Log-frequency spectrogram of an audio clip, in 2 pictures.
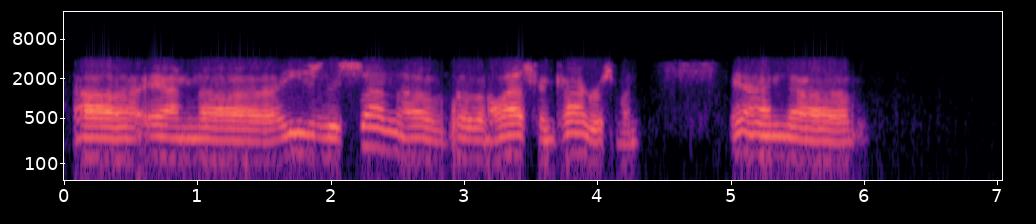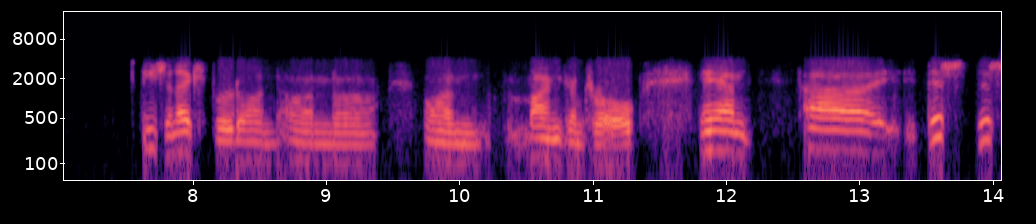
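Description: A man hosting a radio talk show, lecturing in a deliberate, halting way. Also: mid-range voice, dry recording. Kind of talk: talk radio lecture, partly read aloud. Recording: tinny, phone-like radio line.

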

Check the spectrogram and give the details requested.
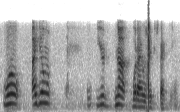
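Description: A nervous young client from a radio play, voiced by a woman, speaking haltingly at a middle pitch. The manner is unsure and hesitant. The recording is phone-thin with noticeable noise. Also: animated, close to an everyday voice. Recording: thin phone-like sound, noisy line.

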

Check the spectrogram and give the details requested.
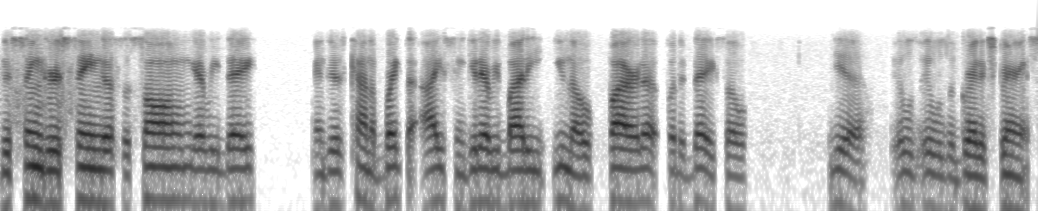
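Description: A young man from Milwaukee, guest on an interview, talking in a relaxed, halting way with many restarts and "you know"s. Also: medium pitch, clean tone, dry recording. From Milwaukee, USA. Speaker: rapper and actor guest. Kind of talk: casual interview talk. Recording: tinny phone-like sound, dry.

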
